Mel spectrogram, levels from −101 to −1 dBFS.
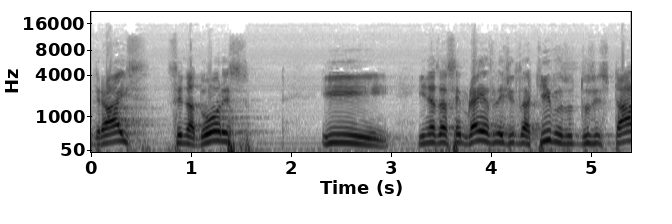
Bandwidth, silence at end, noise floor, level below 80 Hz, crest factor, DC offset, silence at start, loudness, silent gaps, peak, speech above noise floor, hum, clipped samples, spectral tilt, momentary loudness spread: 11 kHz; 0 s; -46 dBFS; -32 dBFS; 14 dB; under 0.1%; 0.05 s; -13 LUFS; none; 0 dBFS; 34 dB; none; under 0.1%; -7 dB/octave; 11 LU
